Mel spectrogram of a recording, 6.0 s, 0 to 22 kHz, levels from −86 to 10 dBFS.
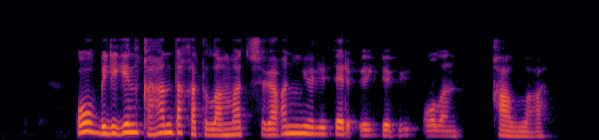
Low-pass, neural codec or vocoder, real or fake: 7.2 kHz; codec, 16 kHz, 2 kbps, FunCodec, trained on LibriTTS, 25 frames a second; fake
